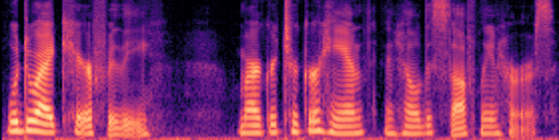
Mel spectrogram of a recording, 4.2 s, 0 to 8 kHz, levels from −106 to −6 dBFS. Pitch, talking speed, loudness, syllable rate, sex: 160 Hz, 230 wpm, -22 LUFS, 5.5 syllables/s, female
